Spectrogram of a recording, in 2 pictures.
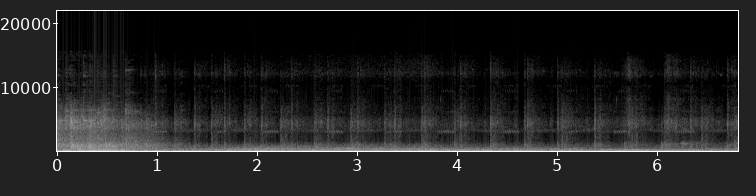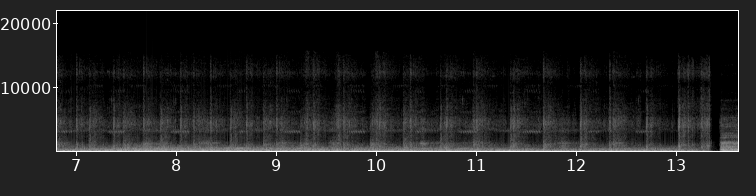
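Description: Footsteps crunch steadily over dirt and dry leaves.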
